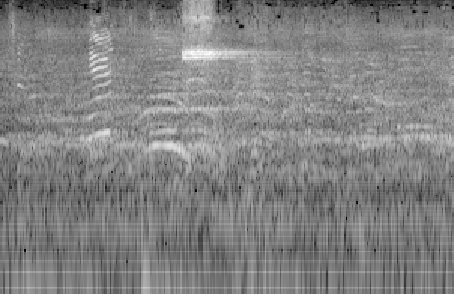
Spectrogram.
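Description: Shouting voices in a large sports hall, and about two and a half seconds in a short, high referee's whistle as the first-period clock runs out.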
